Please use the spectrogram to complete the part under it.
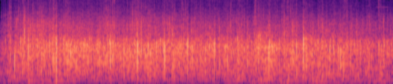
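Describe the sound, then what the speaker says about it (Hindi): An audience at a kids camp annual day bursts into steady applause, a dense, continuous wash of many hands clapping together at moderate loudness. "तो चलो हमारे लिए हम ताली बजाएंगे."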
